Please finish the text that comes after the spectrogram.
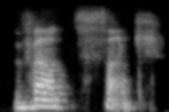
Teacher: when I say another number after for 25, then the T appears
